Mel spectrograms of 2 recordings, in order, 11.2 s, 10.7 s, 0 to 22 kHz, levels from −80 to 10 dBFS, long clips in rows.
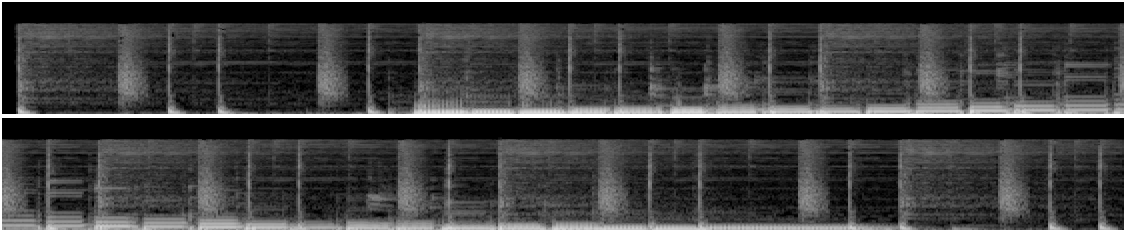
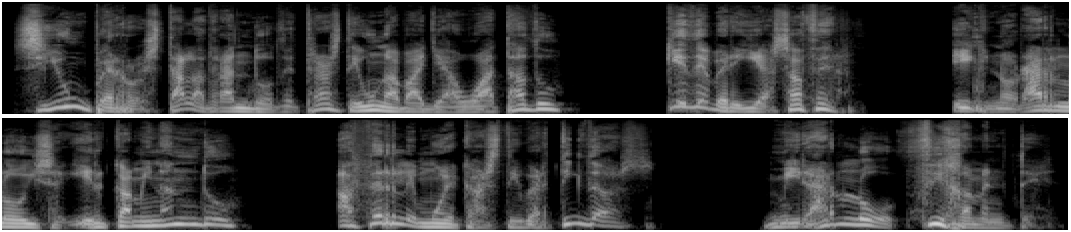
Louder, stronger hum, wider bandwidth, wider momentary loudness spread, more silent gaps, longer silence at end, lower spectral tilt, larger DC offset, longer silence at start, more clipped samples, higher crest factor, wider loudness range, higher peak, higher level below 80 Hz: first, -16 LUFS vs -21 LUFS; neither; second, 10.5 kHz vs over 20 kHz; first, 15 LU vs 9 LU; second, none vs 4.33-4.72 s, 6.59-6.97 s, 8.67-9.06 s; about the same, 0.05 s vs 0.15 s; first, -6 dB/octave vs -4 dB/octave; neither; about the same, 0.05 s vs 0.05 s; neither; second, 14 dB vs 20 dB; about the same, 4 LU vs 2 LU; about the same, 0 dBFS vs -2 dBFS; first, -16 dBFS vs -54 dBFS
